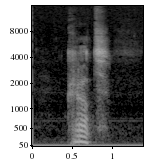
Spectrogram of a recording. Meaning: crate
- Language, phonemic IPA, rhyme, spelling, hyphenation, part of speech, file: Dutch, /krɑt/, -ɑt, krat, krat, noun, Nl-krat.ogg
